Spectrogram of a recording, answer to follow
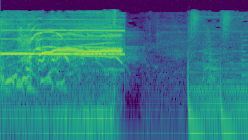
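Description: Shrill, high screaming over a held piercing tone, cutting off suddenly after about a second. A brief hush follows, then music starts near the end.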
